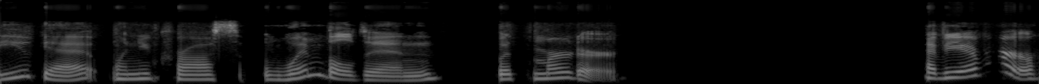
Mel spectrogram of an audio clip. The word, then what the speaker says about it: Wimbledon: Isn't there a T in there? Wimbledon? No. It's Wimbledon, but I just feel like I'm mumbling when I say it like that.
